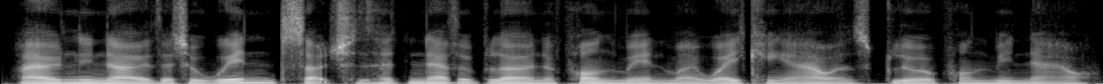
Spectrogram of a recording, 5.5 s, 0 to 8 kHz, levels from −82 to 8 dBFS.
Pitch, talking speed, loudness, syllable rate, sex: 125 Hz, 230 wpm, -16 LUFS, 4.9 syllables/s, male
